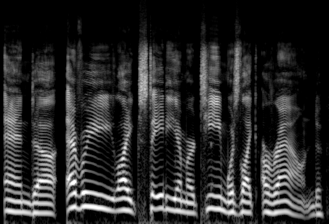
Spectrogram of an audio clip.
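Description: A man's voice: a little high, expressive, measured pace, smooth, dry recording, clean studio sound. A man around thirty from Queens, New York, co-hosting a sports podcast in casual, upbeat chat. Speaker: podcast co-host.

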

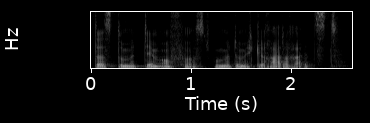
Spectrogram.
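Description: A woman voicing a lovestruck young wizard, speaking low and wry. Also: little pitch movement, normal speed, gravelly, darkish tone. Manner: murmured, wry.

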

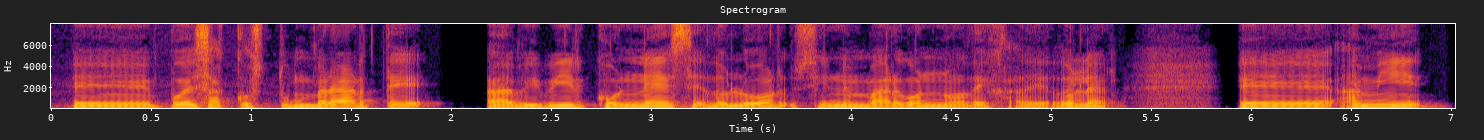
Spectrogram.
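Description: A woman's voice: lowish voice, mellow. A middle-aged Mexican woman speaks as an interview guest, her accent plain in every line. She tells a hard personal story candidly, with emotion close to the surface. She acts out the voices of the people in her story as she talks.

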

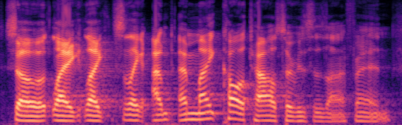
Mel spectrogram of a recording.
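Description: A man's voice: medium pitch, unhurried, sharp tone, in a large hall. A man chatting casually about a sitcom, laughing often and acting out quotes.

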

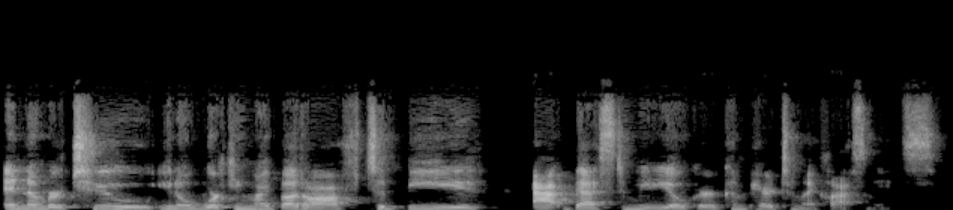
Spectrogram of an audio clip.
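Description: A young woman in her twenties talks through her experience in a relaxed, reflective way. Her voice sits a little low for a woman. She leans on fillers like "like" and "you know". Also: unhurried. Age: 20s. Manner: chatty, reflective, many fillers. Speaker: guest. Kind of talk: casual chat.

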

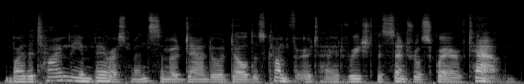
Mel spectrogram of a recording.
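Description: A man narrating a fantasy book chapter in the first person, measured and descriptive. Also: medium pitch. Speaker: audiobook narrator.

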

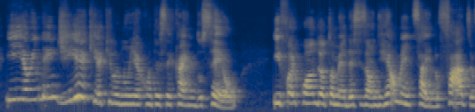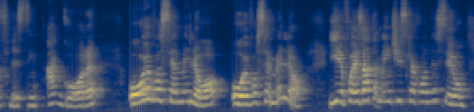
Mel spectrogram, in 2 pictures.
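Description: A woman, telling her story as an interview guest in an animated, emphatic way and repeating words for stress. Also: sits high. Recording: roomy echo.

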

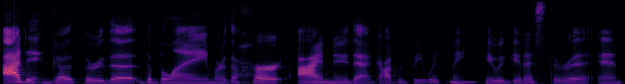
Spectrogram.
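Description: A woman, softly and reflectively sharing a faith testimony. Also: fairly low pitch, steady tone, moderate pace, clear, resonant tone, dry recording, clean studio sound.

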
